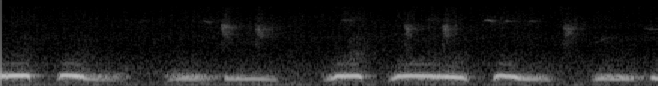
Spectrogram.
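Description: Pigeons cooing in a steady run of soft, low, throaty phrases, about eight in quick succession, with a faint hiss of background behind them and no talking.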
